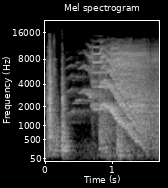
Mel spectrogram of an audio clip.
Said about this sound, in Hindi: थोड़ी देर बाद इसी फ्लैट का दरवाजा खुलता है।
